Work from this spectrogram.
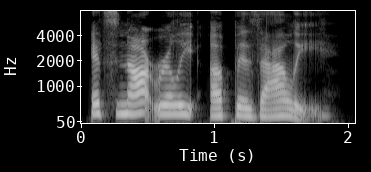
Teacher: His sounds like is when it's preceded by a consonant. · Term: reductions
